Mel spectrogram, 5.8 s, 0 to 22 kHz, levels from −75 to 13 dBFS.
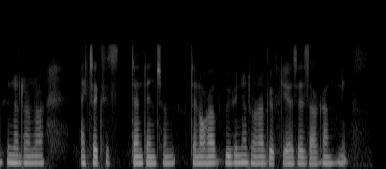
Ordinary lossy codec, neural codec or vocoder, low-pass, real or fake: Opus, 64 kbps; codec, 16 kHz, about 1 kbps, DyCAST, with the encoder's durations; 7.2 kHz; fake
